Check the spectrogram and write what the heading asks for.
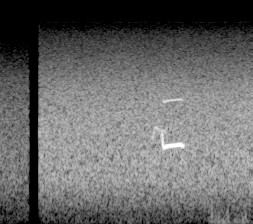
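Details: Eurasian scops owl at night, recorded by a camera trap, giving one short, clear, mellow whistled note on a steady pitch over a constant background hiss.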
